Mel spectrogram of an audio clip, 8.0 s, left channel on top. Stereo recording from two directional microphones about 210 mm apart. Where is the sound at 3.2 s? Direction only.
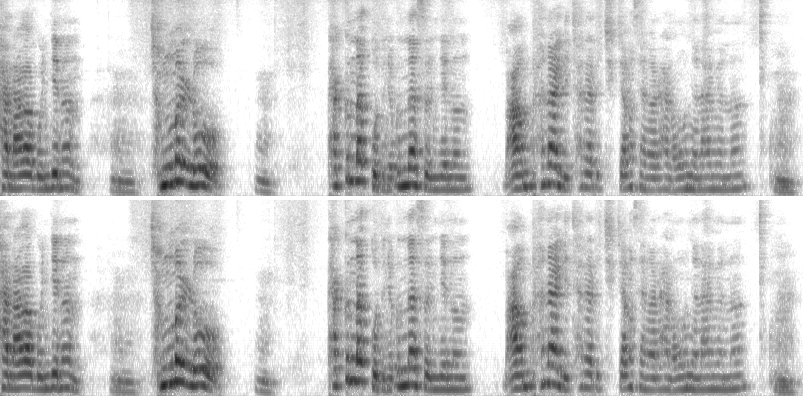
55° right (ahead or behind).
